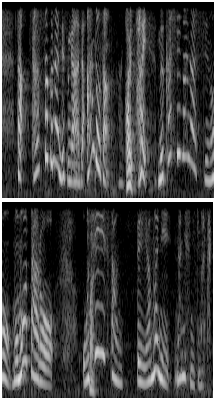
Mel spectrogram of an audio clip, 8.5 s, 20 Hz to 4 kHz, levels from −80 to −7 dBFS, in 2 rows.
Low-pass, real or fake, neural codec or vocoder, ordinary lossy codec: 3.6 kHz; real; none; none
